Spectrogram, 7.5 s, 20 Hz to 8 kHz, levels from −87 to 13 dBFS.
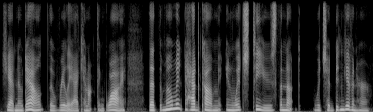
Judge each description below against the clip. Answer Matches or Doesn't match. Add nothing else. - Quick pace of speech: Matches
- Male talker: Doesn't match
